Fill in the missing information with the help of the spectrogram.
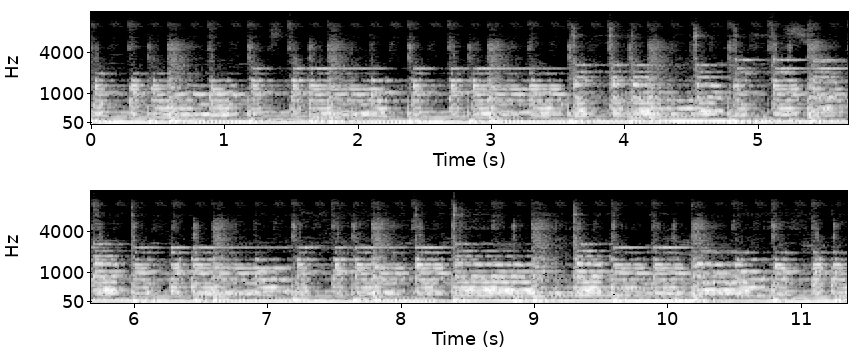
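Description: Electronic keyboard played with an organ voice: held gospel chords changing every second or so over a deep, steady bass.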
